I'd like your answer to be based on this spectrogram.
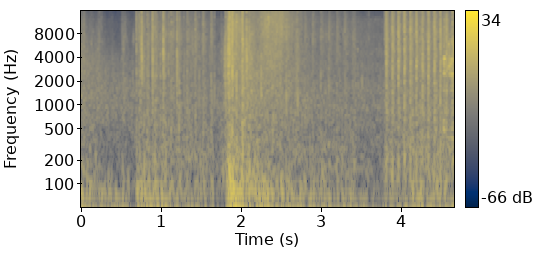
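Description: Rapid machine gun fire in the WWII shooter Hell Let Loose, sustained bursts of fast rattling shots with a heavy boom midway and another burst near the end, loud and dense.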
